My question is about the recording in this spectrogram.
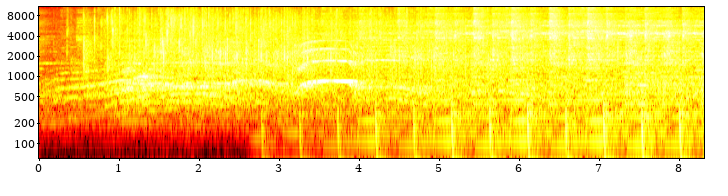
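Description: Audience applauding in a hall; about two and a half seconds in, music with a steady low beat of about three beats a second starts under the clapping.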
